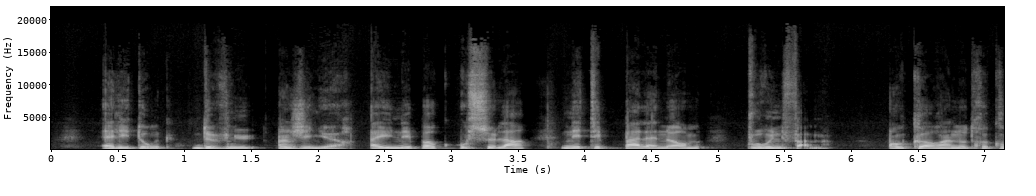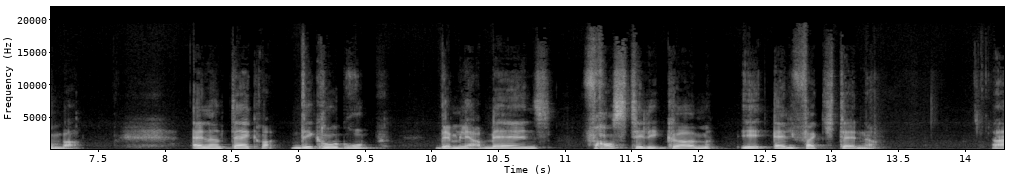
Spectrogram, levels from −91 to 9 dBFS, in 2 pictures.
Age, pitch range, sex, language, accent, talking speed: 50-69, 115-165 Hz, male, French, French, 140 wpm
